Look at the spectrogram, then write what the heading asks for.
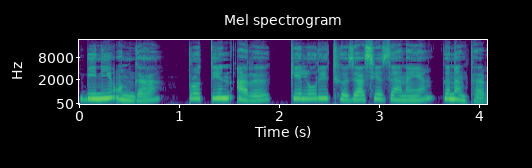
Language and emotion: Bodo, neutral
